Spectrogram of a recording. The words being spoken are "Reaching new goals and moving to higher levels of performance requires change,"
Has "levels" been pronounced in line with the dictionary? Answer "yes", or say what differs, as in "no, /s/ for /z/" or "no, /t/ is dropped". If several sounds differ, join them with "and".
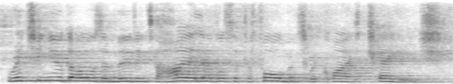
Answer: yes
